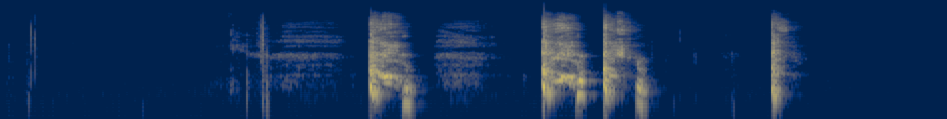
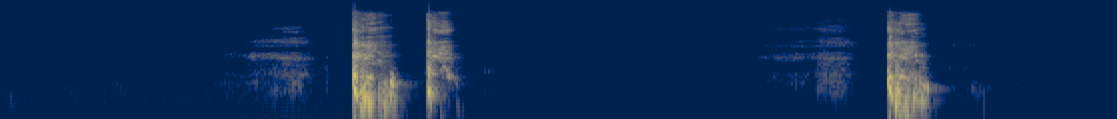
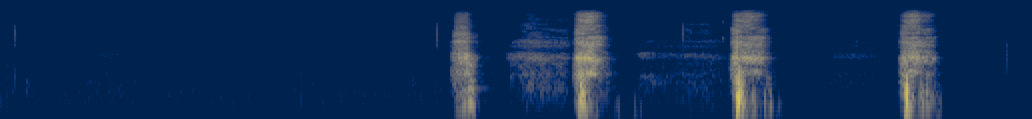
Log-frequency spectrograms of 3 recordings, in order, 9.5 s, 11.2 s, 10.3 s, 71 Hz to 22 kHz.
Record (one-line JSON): {"three_cough_length": "9.5 s", "three_cough_amplitude": 32768, "three_cough_signal_mean_std_ratio": 0.26, "cough_length": "11.2 s", "cough_amplitude": 32768, "cough_signal_mean_std_ratio": 0.19, "exhalation_length": "10.3 s", "exhalation_amplitude": 32768, "exhalation_signal_mean_std_ratio": 0.22, "survey_phase": "beta (2021-08-13 to 2022-03-07)", "age": "65+", "gender": "Female", "wearing_mask": "No", "symptom_none": true, "smoker_status": "Ex-smoker", "respiratory_condition_asthma": false, "respiratory_condition_other": false, "recruitment_source": "REACT", "submission_delay": "1 day", "covid_test_result": "Negative", "covid_test_method": "RT-qPCR", "influenza_a_test_result": "Negative", "influenza_b_test_result": "Negative"}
